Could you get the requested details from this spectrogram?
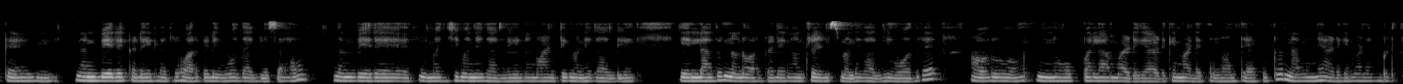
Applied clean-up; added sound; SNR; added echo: neural mask model DeepFilterNet 3.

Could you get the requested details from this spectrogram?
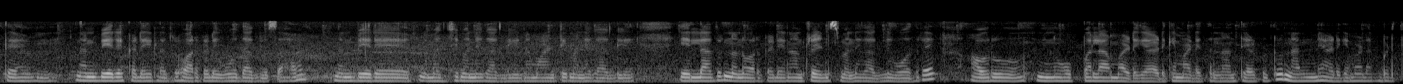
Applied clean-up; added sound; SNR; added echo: none; none; none; none.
